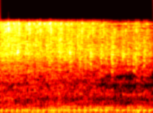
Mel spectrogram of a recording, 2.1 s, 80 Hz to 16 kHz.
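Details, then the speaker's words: 1973 Triumph Spitfire MKIV 1500 at idle, exhaust: deep uneven lumpy chugging like a Russian tractor; blown head gasket with white smoke and grey mayonnaise in the filler cap. "So anyway, as you can hear, it sounds like a Russian tractor."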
